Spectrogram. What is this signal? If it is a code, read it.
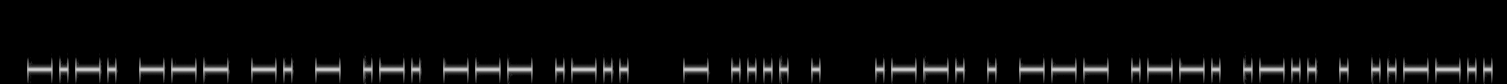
Morse code, heard as a keyed tone, about 15 wpm, 700 Hz. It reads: CONTROL THE PEOPLE?
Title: Sentences from Top 1000 Words - Review Part 3 - 15wpm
